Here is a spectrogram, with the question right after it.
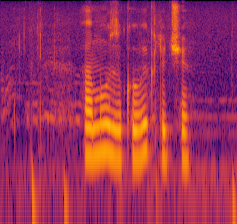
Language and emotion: Russian, neutral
